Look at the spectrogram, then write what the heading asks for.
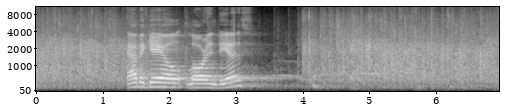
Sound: audience applauding

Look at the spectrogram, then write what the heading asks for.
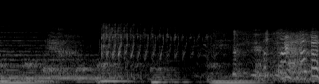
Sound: blowing sound

